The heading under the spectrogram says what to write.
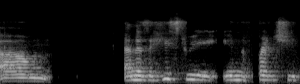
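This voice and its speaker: In an Australian accent, a woman talks at a moderate pace with lively intonation and a medium pitch, the sound dry and close with no echo. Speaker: webinar participant asking a question. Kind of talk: Q&A question on a video call. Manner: halting, many ums.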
